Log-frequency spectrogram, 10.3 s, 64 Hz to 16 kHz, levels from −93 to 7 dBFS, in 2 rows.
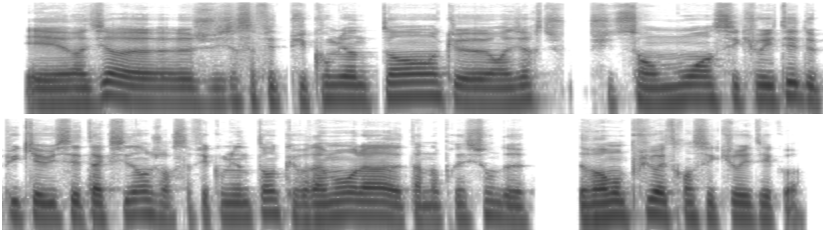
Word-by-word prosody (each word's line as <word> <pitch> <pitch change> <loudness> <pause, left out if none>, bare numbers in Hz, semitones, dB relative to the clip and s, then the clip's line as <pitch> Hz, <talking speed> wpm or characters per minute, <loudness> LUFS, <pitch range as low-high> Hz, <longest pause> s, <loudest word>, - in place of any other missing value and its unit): et 115 -1 +2
heu, - - +2
on 115 - +2
va 115 - +3
dire, 155 +7 +2
heu, 120 -3 +2
je 115 0 -7
veux 115 - -4
dire, 120 - -5
ça 130 +2 -4
fait - - -5
depuis 125 +1 -8
combien 135 0 +1
de 130 - -4
temps, 150 +3 +2
que, 120 -5 +1
on 115 - +1
va 115 - +1
dire, 130 +1 -3
tu 125 -2 -13 0.2
tu 120 - -11
te 115 - -9
sens 120 -1 0
moins 135 +3 +2
en - - +1
sécurité, 130 +2 0
depuis 130 -1 -3
qu'il 125 0 +1
y - - +2
a - - 0
eu - - -1
cet 125 +2 -2
accident? 135 +4 +1
Genre, 115 -3 -5
ça - - -9
fait 120 - -5
combien 120 -1 -2
de 120 - -4
temps 145 +3 -1
que 125 - -7
vraiment, 120 +4 +2
là, 130 -2 +5
heu, - - 0
tu 110 - -14
as - - -2
l'impression 110 +4 -5
de 105 -3 -2 0.3
de 115 - +2
vraiment 125 +2 +5
plus 140 +3 +2
être 130 -1 +1
en 125 - +1
sécurité, 120 -1 -2
quoi? 110 0 -7
125 Hz, 315 wpm, -24 LUFS, 115-135 Hz, 0.3 s, là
